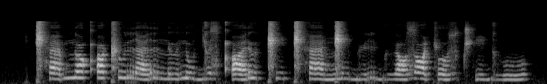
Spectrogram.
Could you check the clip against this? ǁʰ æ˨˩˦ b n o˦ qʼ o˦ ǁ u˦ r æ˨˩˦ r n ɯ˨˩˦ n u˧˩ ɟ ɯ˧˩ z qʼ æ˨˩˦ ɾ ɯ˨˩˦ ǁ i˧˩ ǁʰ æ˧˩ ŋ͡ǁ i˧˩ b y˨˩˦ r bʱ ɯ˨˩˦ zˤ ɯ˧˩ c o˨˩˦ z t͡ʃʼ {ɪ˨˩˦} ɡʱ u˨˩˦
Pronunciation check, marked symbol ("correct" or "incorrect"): incorrect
